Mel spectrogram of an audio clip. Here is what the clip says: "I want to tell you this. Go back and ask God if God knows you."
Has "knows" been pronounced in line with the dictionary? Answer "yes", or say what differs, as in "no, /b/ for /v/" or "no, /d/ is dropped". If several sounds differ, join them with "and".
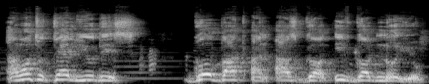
no, /z/ is dropped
